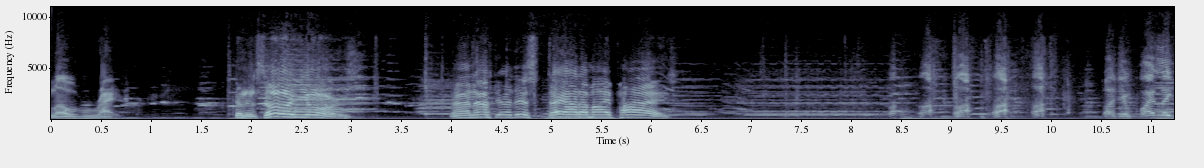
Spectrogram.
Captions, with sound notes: And it's all yours! And after this, stay out of my pies! [ HOPPY GUFFAWS ] You finally got your pie, uh?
